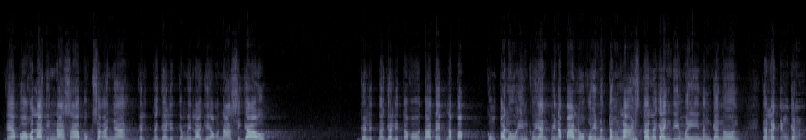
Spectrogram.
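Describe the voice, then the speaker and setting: A man giving an earnest, emotional sermon testimony, swinging between loud pleading and hushed asides. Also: very high-pitched, fairly even intonation, fairly quick. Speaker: church speaker giving testimony. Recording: reverberant church hall.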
